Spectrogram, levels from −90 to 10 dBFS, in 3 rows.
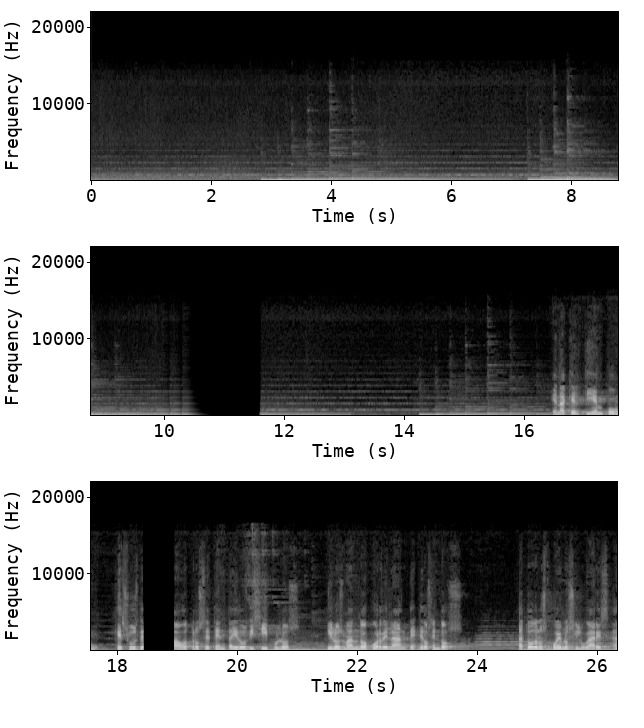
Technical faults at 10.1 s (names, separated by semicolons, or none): short stall from a late packet; call audio freeze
